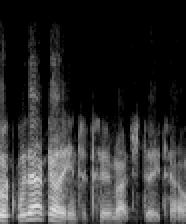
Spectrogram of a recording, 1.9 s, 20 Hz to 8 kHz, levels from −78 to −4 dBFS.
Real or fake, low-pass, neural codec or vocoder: fake; 7.2 kHz; vocoder, 22.05 kHz, 80 mel bands, HiFi-GAN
